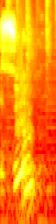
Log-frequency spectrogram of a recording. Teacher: Voiced alveolar fricative. Okay, we have z like zoo.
